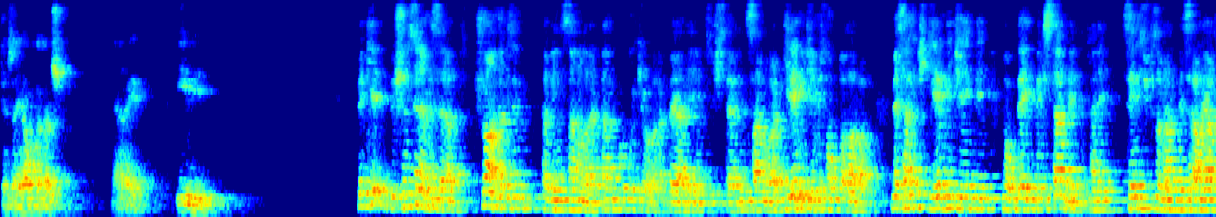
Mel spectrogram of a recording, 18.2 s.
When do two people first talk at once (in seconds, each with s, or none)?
none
